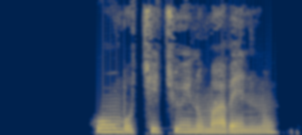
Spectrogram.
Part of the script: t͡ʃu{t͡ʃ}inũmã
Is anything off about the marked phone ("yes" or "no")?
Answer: yes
